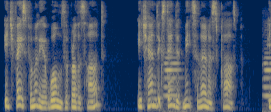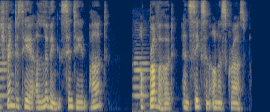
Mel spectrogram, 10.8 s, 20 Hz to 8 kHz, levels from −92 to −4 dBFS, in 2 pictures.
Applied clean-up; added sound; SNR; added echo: none; Wind instrument, woodwind instrument; 9 dB; none.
